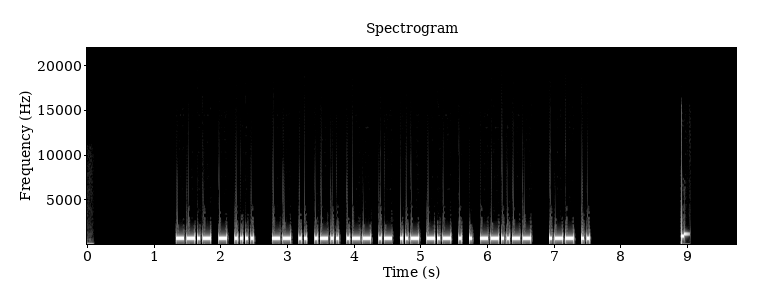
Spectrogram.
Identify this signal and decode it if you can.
Morse code, heard as a keyed tone, about 30 wpm, 700 Hz. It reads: QTH MILWAUKEE, WI
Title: Practice QSO - Exchange 1 - Beginning - 30wpm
